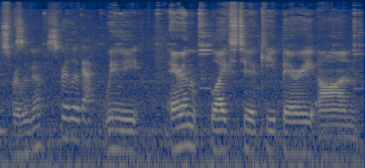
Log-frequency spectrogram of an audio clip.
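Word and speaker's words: Svrluga: Sperluga.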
